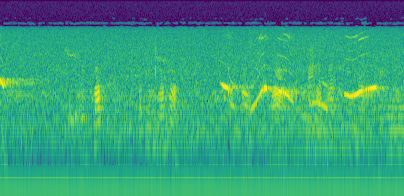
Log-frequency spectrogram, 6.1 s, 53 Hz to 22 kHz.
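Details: A black-throated laughingthrush, recorded 14 August 2015, gives clear, mid-pitched whistles that swoop up and down, mixed with short nasal, whining notes, over steady background hiss.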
